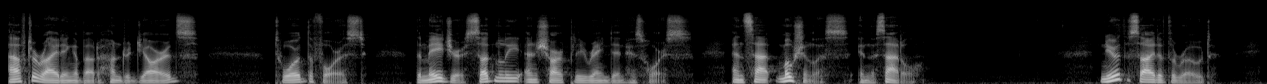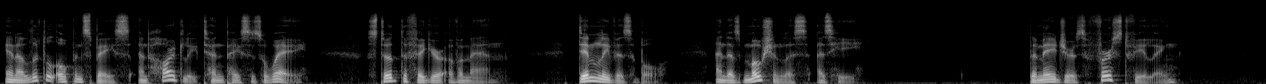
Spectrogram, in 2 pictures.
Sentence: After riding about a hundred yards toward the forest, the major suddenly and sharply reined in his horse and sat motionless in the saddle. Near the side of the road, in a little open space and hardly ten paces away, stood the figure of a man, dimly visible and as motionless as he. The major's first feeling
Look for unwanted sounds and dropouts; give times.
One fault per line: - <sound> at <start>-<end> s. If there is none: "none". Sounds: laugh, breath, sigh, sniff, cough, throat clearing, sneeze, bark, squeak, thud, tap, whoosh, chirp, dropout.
none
